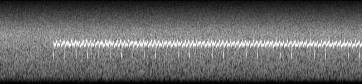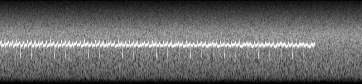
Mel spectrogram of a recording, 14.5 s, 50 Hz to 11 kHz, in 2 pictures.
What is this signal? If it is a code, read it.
SSTV (slow-scan television), Martin M2, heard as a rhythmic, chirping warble, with radio hiss.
